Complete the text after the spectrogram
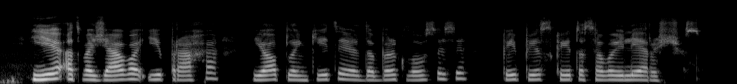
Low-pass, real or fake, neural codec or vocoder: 9.9 kHz; fake; vocoder, 24 kHz, 100 mel bands, Vocos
